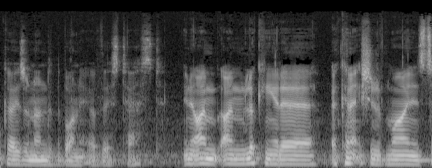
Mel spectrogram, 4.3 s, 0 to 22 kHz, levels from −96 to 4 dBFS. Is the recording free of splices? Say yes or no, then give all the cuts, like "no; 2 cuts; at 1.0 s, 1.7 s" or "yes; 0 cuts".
yes; 0 cuts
